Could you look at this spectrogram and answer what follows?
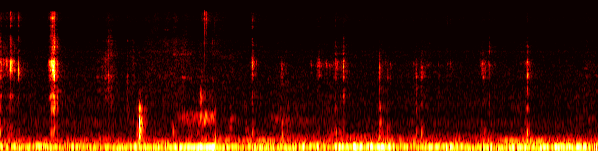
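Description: Faint, scattered small clicks and ticks of a pointed metal tool scraping metal chips off the end of a thread tap that pokes through an eyeglass frame's hinge, over a low steady hum.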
